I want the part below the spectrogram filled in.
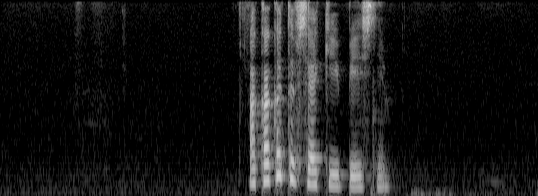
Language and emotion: Russian, neutral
